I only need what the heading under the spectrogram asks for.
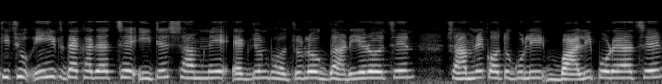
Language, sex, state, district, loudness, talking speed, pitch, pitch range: Bengali, female, West Bengal, Kolkata, -16 LUFS, 135 wpm, 300 Hz, 280-320 Hz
